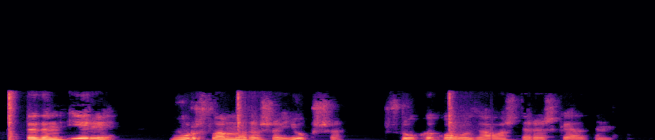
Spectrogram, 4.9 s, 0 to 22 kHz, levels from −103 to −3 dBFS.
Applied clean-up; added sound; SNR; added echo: neural mask model RNNoise.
